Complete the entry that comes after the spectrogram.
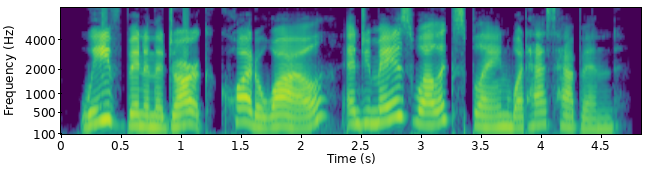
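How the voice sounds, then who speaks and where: A woman's fairly high, put-on character voice at a moderate pace, on a very clean recording with a silent background. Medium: read story.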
